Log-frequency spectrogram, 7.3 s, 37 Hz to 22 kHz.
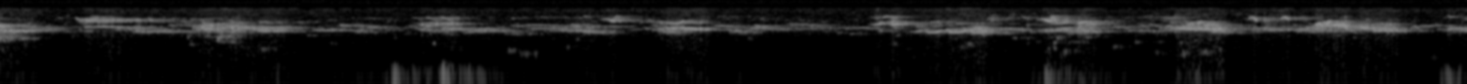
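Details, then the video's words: Birds singing at the shore of the Río Bueno, Los Ríos Region, Chile, on a summer morning in 2020: overlapping rapid chirps and twittered phrases from several birds, steady throughout, with faint low thumps. "Sonido de las aves a orilla del Rio Bueno"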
